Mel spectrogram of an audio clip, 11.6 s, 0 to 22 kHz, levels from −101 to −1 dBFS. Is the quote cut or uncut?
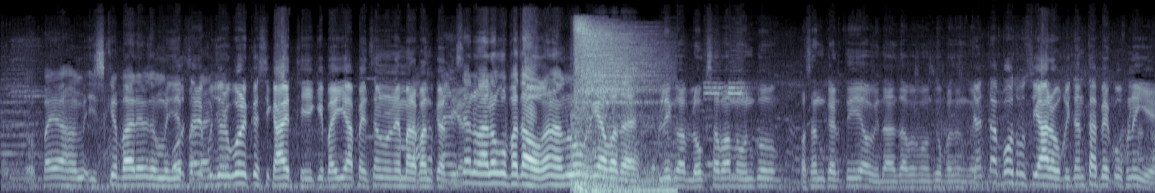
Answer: cut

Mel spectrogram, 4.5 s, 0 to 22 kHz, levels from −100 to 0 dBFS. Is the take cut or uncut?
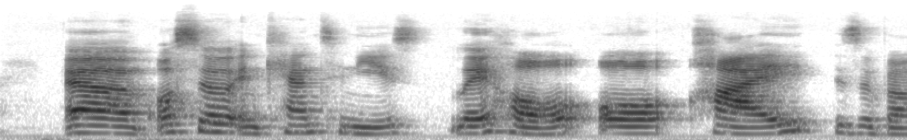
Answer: uncut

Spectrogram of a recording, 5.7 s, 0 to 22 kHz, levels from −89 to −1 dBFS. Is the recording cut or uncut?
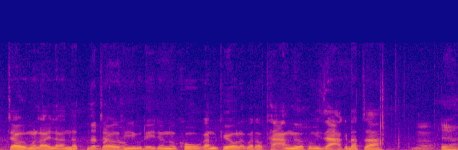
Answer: uncut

